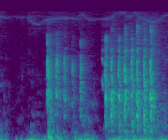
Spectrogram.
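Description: Rapid bursts of keystrokes on a computer keyboard, close and crisp, in two quick runs separated by a brief pause, with no talking.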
